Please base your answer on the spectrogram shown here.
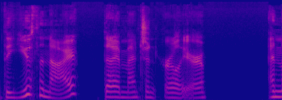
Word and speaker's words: Euthynai: All right, let's circle back to what we teased earlier, the mandatory financial audit called the Euthyni that I mentioned earlier. And that's spelled EUTHYNAI.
